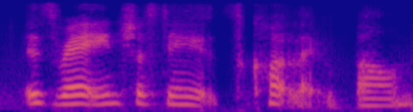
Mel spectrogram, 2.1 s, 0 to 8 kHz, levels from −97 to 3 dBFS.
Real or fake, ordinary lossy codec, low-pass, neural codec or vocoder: fake; none; 7.2 kHz; codec, 16 kHz, 0.5 kbps, X-Codec, WavLM features, trained on Multilingual LibriSpeech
